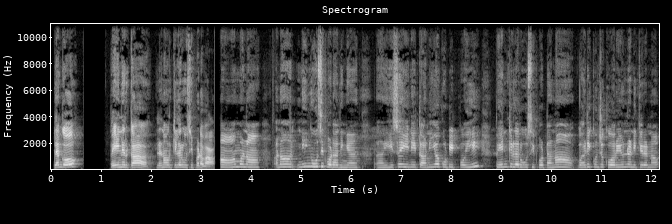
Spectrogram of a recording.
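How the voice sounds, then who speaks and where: A man's voice: sits high, steady tone, normal speed, lo-fi sound, close to an everyday voice. Man doing grumbling Madurai cartoon brother. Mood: soothing. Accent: Madurai Tamil. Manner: grumbling, scolding then soothing. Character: young village brother and husband, grumbling but caring. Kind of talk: animated family cartoon dubbing.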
